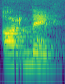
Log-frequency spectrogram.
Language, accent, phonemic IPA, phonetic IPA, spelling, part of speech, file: Armenian, Eastern Armenian, /ɑrˈnel/, [ɑrnél], առնել, verb, Hy-առնել.ogg
- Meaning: 1. to take 2. to buy, to purchase 3. to take as a wife, to marry 4. to seize, to capture (a city, fortress, etc.) 5. to assume, to accept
